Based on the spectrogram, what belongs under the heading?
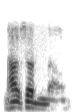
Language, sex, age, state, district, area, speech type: Urdu, male, 30-45, Delhi, Central Delhi, urban, conversation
